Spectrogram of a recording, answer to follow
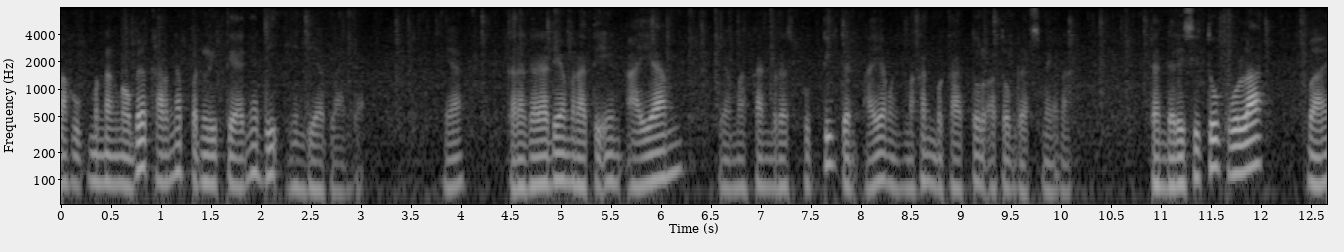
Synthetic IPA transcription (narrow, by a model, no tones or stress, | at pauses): akumənaŋnobɛlkaɾənapənəlit̪ianɲadiindiabəlanda̰ | ja | ɡ̥aɾaɡaɾadiaməɾat̪iɪnajam | jaŋmakanbəɾasput̪ɪhdana̰jamjaŋmakanbərkat̪ʊla̰t̪awbəɾasmḛɾa̰h | d̥andaɾisit̪upula | ba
